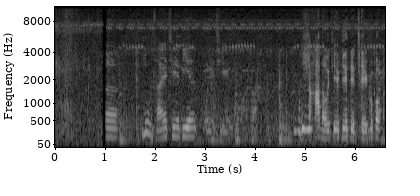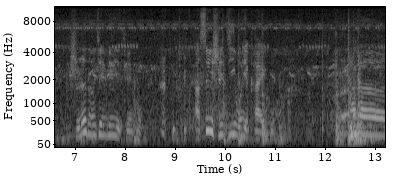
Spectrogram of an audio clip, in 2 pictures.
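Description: A second young man talks and laughs nearby.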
